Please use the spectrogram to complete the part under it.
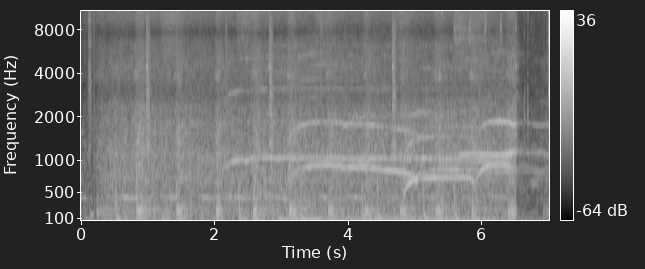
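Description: A truck's engine brake at the Ottawa trucker protest, heard as a rising, droning tonal growl. It sits over steady traffic and crowd rumble with rhythmic clatter, moderately close and continuous.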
